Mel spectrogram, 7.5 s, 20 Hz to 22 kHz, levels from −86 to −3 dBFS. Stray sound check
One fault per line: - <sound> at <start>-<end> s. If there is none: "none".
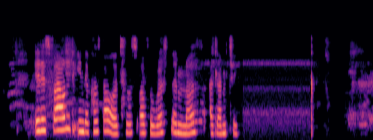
none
